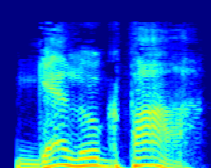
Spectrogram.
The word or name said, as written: gelugpa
